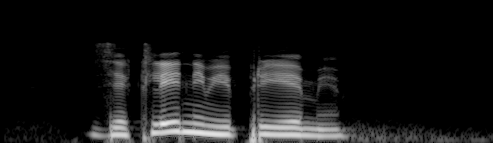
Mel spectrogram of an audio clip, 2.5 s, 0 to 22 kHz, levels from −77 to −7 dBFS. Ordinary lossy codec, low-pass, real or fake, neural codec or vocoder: none; 7.2 kHz; real; none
